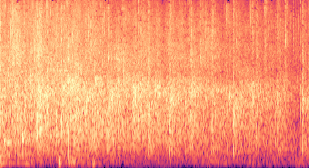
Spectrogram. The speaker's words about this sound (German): Dann einen herzlichen Applaus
